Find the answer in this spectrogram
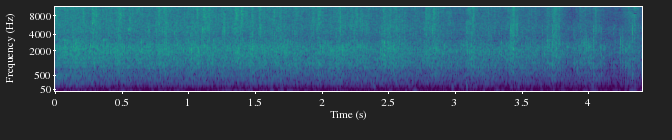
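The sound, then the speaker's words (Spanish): An audience claps together in sustained, dense applause for the King of Kings, Lord of Lords, a steady crackle of many hands that holds level throughout with slight swells, no voices standing out. “¿Cuánto da un aplauso al Rey de Reyes, Señor de los Señores?”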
